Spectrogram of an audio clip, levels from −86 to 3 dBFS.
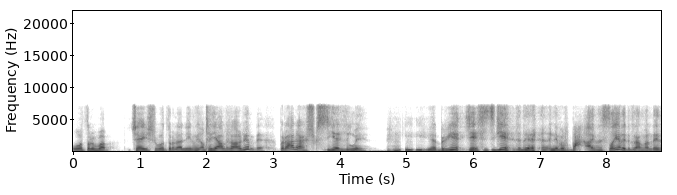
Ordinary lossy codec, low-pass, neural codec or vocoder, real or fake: none; 7.2 kHz; codec, 16 kHz in and 24 kHz out, 0.9 kbps, LongCat-Audio-Codec, four codebook decoder; fake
